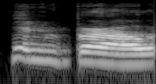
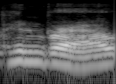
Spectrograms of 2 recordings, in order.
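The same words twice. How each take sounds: First: The ending is said as a full 'borough'. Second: The ending is reduced to a short 'bruh'. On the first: This is the American way of saying it. The speaker calls it wrong. "which is how I would have in my mind pronounced it" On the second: This is how the name's owner says it. The speaker calls it right. "which is how she says it"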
